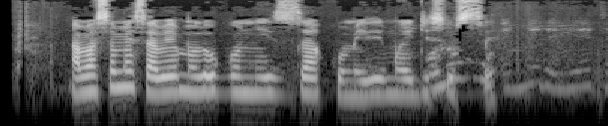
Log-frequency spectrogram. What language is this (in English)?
Ganda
